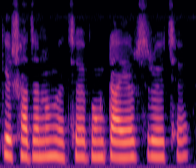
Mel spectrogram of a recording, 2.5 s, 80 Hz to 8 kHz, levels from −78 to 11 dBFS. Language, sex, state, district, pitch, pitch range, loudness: Bengali, female, Tripura, West Tripura, 230 Hz, 225-235 Hz, -17 LUFS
